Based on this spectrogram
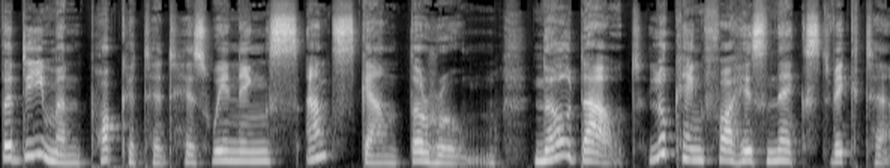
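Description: Lively intonation in plain reading aloud

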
